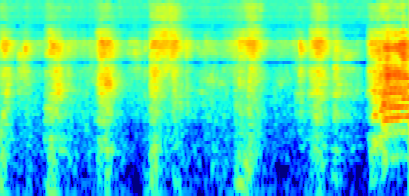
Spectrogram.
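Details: On a bed after a shower, a rowdy English Bull Terrier huffs and grunts in quick rough bursts, then ends with a sharp, tonal whine.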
